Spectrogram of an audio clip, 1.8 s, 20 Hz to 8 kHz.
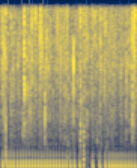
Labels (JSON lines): {"label": "biophony", "recorder": "SoundTrap 300"}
